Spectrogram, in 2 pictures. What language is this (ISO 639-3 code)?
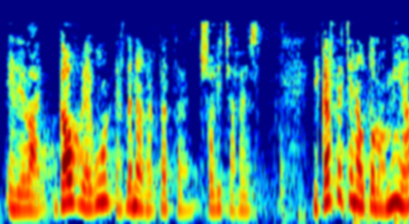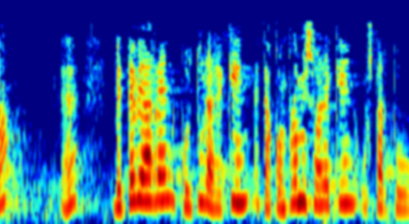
eus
